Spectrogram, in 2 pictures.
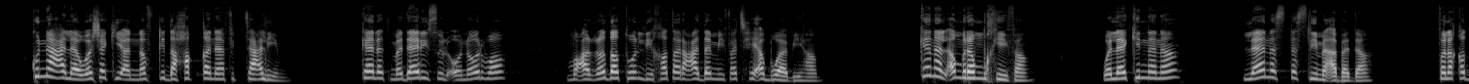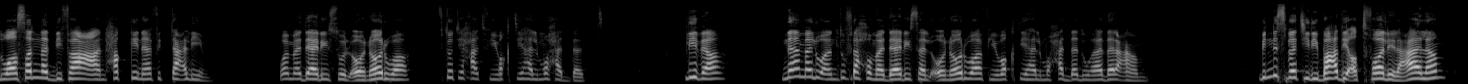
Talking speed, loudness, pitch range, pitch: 105 wpm, -25 LUFS, 235-290 Hz, 260 Hz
